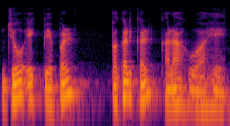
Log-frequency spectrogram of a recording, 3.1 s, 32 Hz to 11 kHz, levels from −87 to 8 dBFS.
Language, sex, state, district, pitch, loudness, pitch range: Hindi, male, Arunachal Pradesh, Papum Pare, 115 Hz, -21 LUFS, 90-125 Hz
